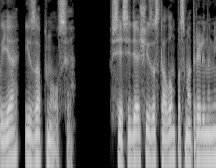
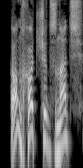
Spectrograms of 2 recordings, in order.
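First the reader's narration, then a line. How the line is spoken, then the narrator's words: Shouting. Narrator (Russian): закричал Фриц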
